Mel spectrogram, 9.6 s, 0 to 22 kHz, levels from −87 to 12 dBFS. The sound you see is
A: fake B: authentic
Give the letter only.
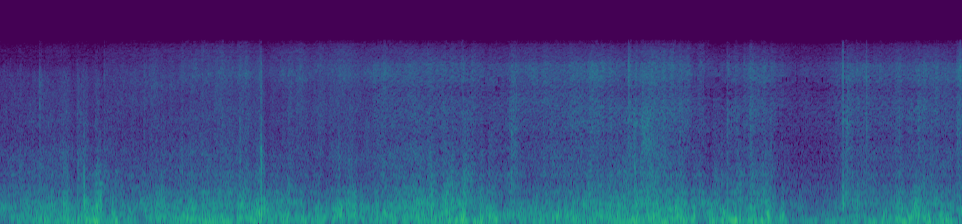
A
